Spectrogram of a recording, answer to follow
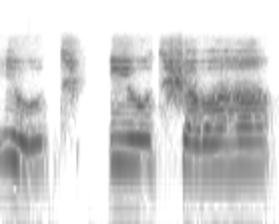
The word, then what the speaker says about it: yuyutsavaḥ: Dhṛtarāṣṭra uvāca dharma-kṣetre kuru-kṣetre samavetā yuyutsavaḥ māmakāḥ pāṇḍavāś caiva kim akurvata Sañjaya. Nice. Dhṛtarāṣṭra dharma-kṣetre kuru-kṣetre samavetā yuyutsavaḥ māmakāḥ pāṇḍavāś kim akurvata Sañjaya. Yeah, samavetā yuyutsavaḥ, not swa. Sa and vaha.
